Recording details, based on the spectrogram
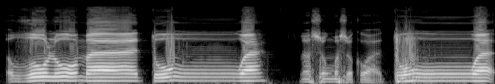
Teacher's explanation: Sama sebagaimana sebelumnya, yaitu di sini hukum bacaannya idgham bi gunnah, sehingga tidak dibaca zulumatun wa ra'dun, tapi langsung masuk ke huruf wawnya sambil ditahan gunnahnya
